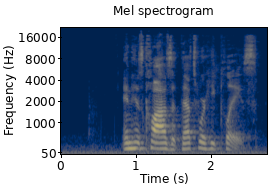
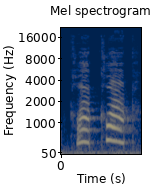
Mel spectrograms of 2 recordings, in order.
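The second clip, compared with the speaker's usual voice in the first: "Clap, clap" much higher, sung; squeaky clap. Acted. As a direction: chirp "Clap, clap" up high. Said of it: "He began to sing".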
